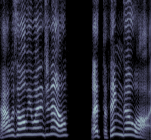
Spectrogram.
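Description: This is a put-on character voice with a bright, sharp tone and lively intonation at a fairly slow pace. The sound is dry and close, with no echo.

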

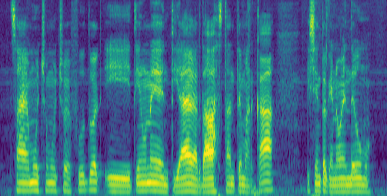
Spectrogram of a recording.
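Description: Speaking at a fairly quick pace with long, frequent pauses, a man talks in a fairly low pitch. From Venezuela. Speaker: football podcast co-host. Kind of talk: casual chat. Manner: animated. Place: studio. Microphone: studio mic.

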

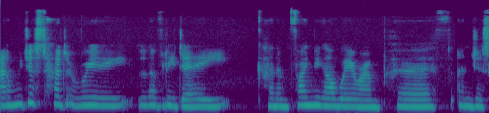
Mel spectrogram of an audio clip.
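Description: A woman's high pitch in a British accent, with fairly even intonation at a moderate pace. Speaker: journaling vlogger. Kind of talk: voiceover narration. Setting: at home.

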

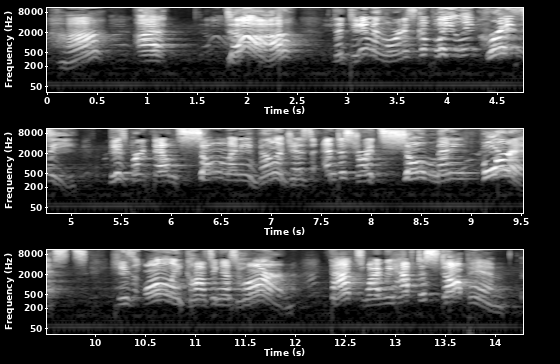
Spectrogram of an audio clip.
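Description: A woman uses a put-on character voice pitched extremely high, speaking at a fairly slow pace. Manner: bouncy, casual, excitable.

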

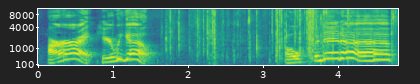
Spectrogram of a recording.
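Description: A woman's put-on character voice, high and fairly bright, very slow, with big pitch swings.

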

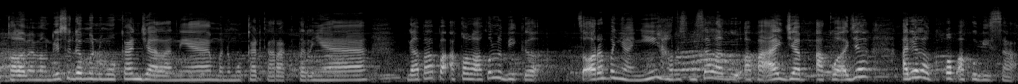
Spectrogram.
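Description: A woman rushes along at a very fast pace, her pitch varying in an ordinary way, while noticeable background noise carries on. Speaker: singer and housewife. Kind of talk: casual interview chat. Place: studio.

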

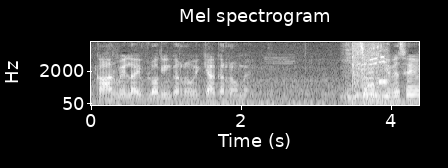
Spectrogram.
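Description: Noticeable background noise is present. The sound is dry, with no echo. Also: man. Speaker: vlogger driving home. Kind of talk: casual vlog chat. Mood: relaxed, musing. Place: car. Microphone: phone near.

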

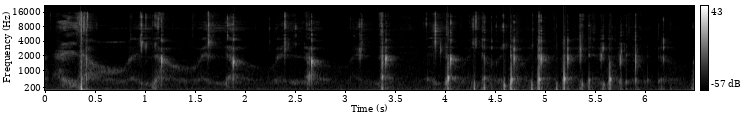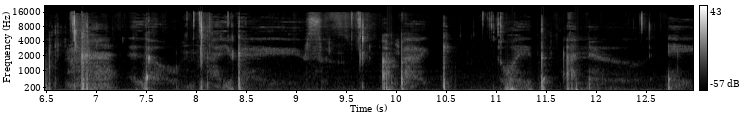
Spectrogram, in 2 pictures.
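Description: A woman whispering at a very slow pace, with big swings in loudness and long, frequent pauses. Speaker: ASMR creator. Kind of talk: ASMR whispering and trigger words. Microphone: studio mic.

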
